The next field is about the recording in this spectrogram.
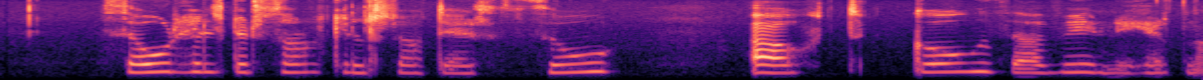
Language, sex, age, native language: Icelandic, female, 11, Icelandic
